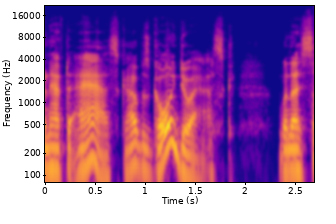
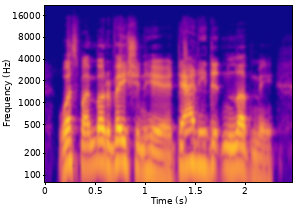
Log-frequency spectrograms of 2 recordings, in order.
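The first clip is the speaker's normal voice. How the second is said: dopey, idiotic cartoon character voice. Showing how an actor voices a character who is an idiot: Clayface voice from Harley Quinn. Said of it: "he does the Clayface voice from Harley Quinn like this".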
